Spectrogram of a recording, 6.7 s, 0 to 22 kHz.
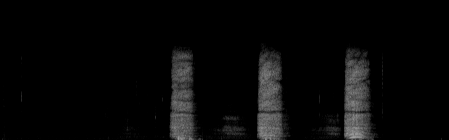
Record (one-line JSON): {"exhalation_length": "6.7 s", "exhalation_amplitude": 14079, "exhalation_signal_mean_std_ratio": 0.29, "survey_phase": "beta (2021-08-13 to 2022-03-07)", "age": "65+", "gender": "Female", "wearing_mask": "No", "symptom_none": true, "smoker_status": "Ex-smoker", "respiratory_condition_asthma": false, "respiratory_condition_other": false, "recruitment_source": "REACT", "submission_delay": "1 day", "covid_test_result": "Negative", "covid_test_method": "RT-qPCR"}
